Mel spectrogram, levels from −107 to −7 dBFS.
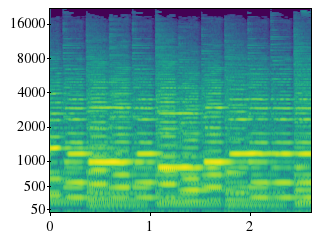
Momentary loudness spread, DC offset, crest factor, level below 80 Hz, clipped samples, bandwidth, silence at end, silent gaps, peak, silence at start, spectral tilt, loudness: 4 LU; 0.4%; 10 dB; -58 dBFS; under 0.1%; 17 kHz; 0 s; none; -2 dBFS; 0 s; -3 dB/octave; -14 LUFS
